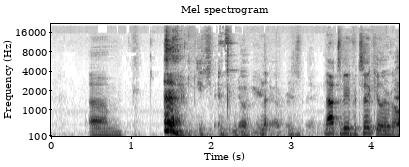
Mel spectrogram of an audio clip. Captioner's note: laughing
